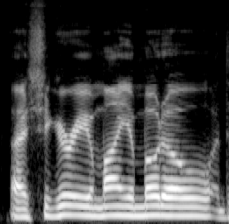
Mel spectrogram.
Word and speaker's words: Shigeru Miyamoto: Shigeru Miyamoto. Did I say his name right? I don't know. – That sounds right.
